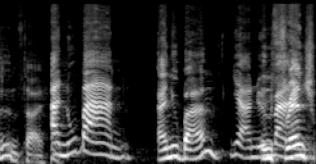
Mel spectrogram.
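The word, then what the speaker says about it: อนุบาล: And how do you pronounce it in Thai? Anuban.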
